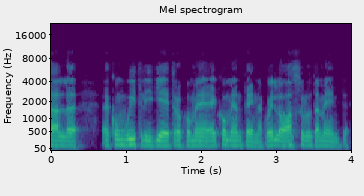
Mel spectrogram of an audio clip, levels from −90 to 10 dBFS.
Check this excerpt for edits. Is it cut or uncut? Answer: uncut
